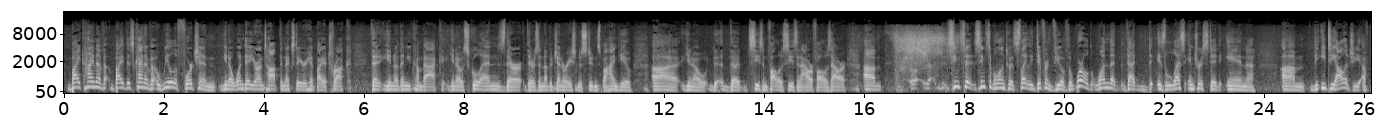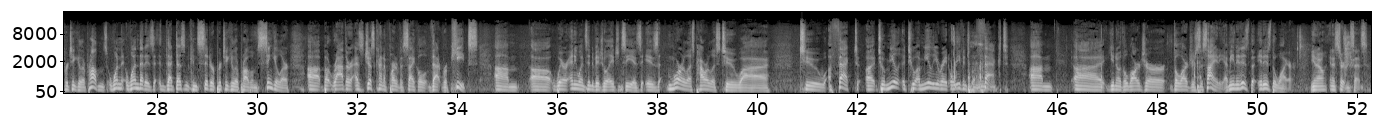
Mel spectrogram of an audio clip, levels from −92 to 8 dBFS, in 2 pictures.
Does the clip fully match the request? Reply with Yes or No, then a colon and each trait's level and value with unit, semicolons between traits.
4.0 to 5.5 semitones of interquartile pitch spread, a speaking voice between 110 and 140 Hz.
Yes: average, 4.5 semitones; low, 135 Hz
